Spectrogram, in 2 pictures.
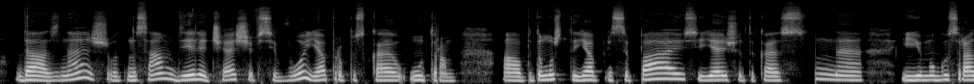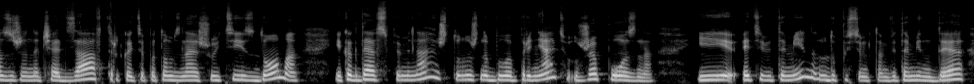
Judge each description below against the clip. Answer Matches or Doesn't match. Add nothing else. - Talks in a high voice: Matches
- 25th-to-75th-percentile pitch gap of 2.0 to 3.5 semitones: Matches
